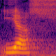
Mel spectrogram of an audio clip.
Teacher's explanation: Jadi yauma idzi ya tu kena tekan 2 harakat, baru tahan, baru masuk yas. Ya nipis, masuk dengan sod jadi tebal.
